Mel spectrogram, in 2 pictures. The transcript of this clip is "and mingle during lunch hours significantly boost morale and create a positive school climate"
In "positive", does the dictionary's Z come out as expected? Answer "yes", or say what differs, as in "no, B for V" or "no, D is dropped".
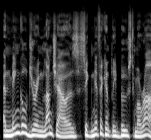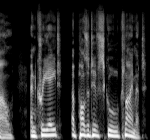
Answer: yes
